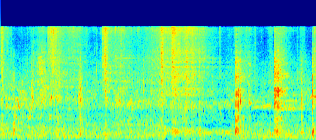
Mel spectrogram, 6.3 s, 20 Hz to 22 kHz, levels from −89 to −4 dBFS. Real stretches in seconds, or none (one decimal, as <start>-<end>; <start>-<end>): 0.0-3.3; 4.6-6.3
